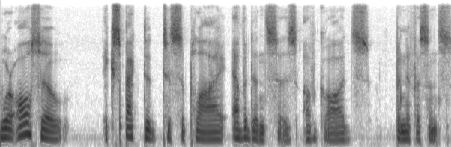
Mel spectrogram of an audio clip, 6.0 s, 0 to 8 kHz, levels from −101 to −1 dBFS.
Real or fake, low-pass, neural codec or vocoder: real; 7.2 kHz; none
